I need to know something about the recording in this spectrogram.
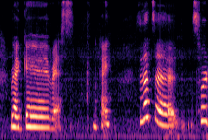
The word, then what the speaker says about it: regeris: These two forms are distinguished audibly and visually by the accented syllable. So in the present tense, we would say that regeris, whereas the future tense is regeris.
